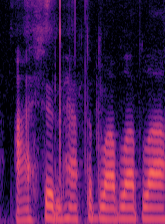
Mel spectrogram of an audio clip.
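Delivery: ordinary delivery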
